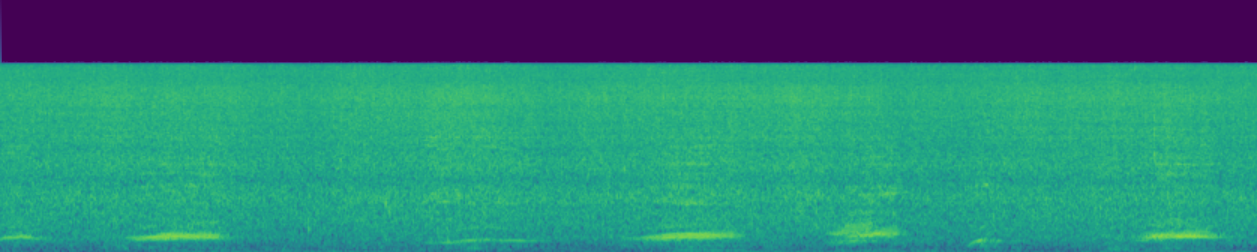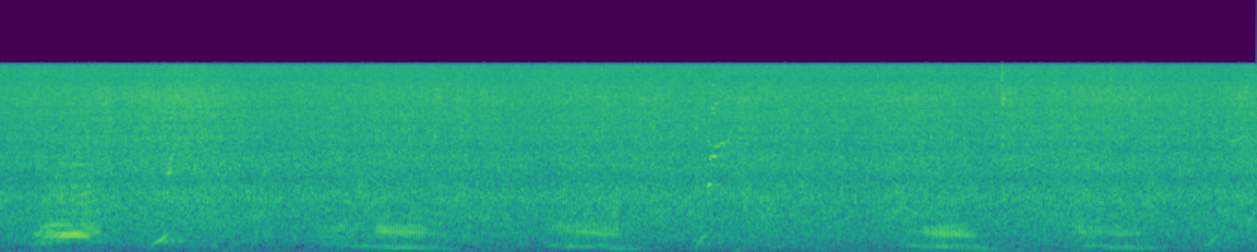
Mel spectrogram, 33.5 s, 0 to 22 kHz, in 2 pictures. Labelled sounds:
26.2	26.5	humpback whale, 1.9 to 2.3 kHz

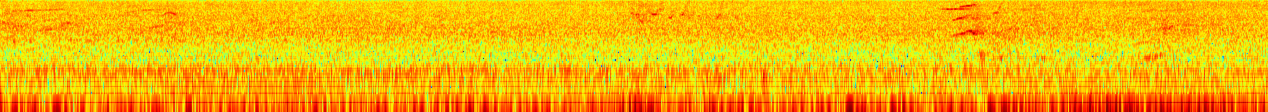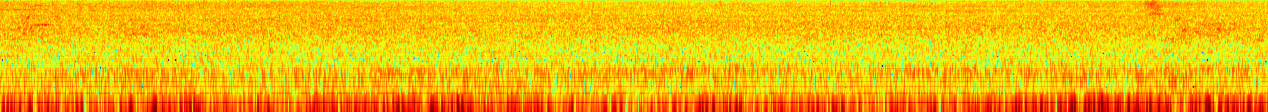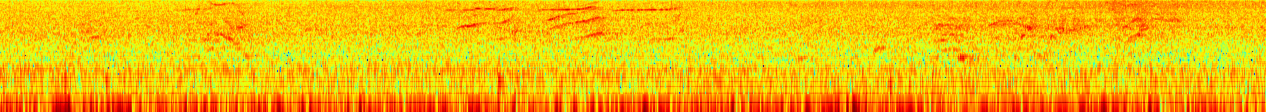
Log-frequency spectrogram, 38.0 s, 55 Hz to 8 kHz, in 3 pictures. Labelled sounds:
29.8	32.2	killer whale, 1.4 to 6.6 kHz

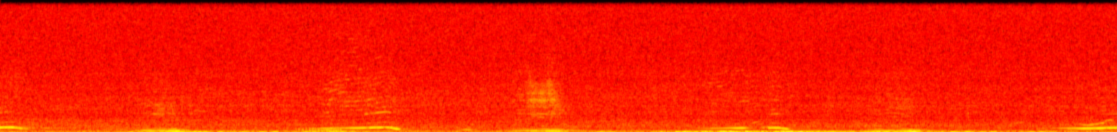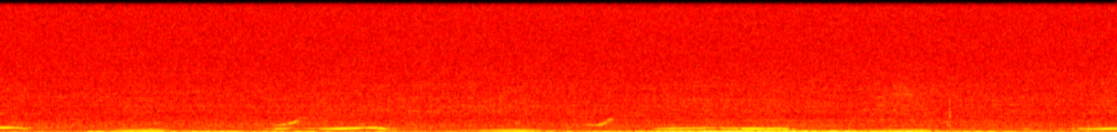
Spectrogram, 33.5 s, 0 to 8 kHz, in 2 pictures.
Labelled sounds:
5.5	5.9	humpback whale, 1.1 to 1.3 kHz
7.9	8.2	humpback whale, 1.0 to 2.0 kHz

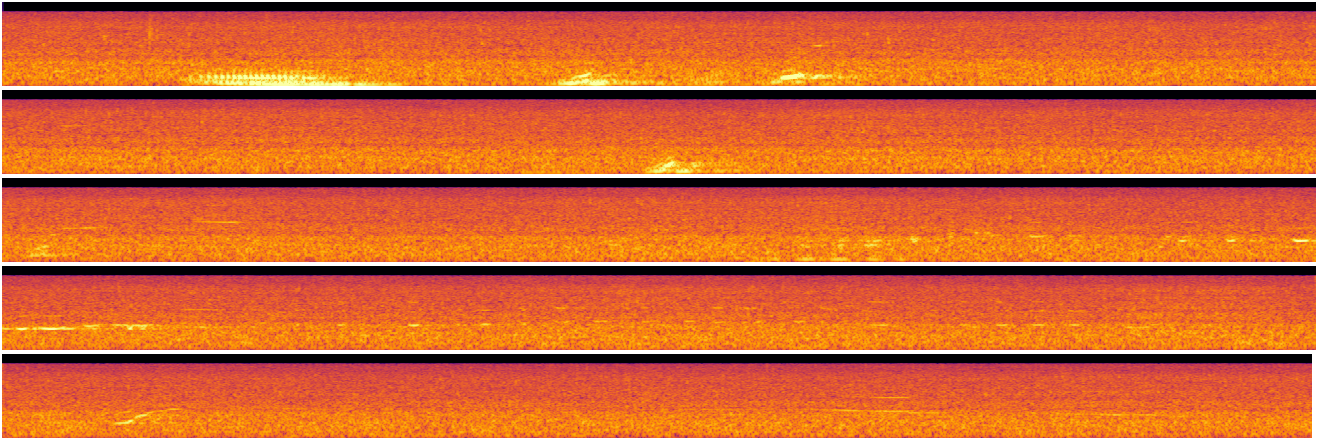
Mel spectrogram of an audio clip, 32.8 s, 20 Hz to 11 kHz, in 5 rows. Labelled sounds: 13.4	14.4	humpback whale, 1.5 to 2.1 kHz
19.6	20.5	humpback whale, 0.78 to 1.0 kHz
26.9	27.2	humpback whale, 0.78 to 1.2 kHz
30.4	31.0	humpback whale, 0.94 to 1.2 kHz

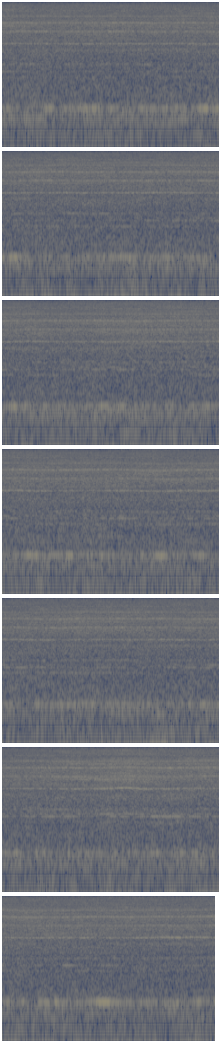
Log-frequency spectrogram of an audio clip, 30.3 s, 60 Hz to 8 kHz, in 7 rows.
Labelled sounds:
23.7	24.5	vessel noise, 2.0 to 5.3 kHz

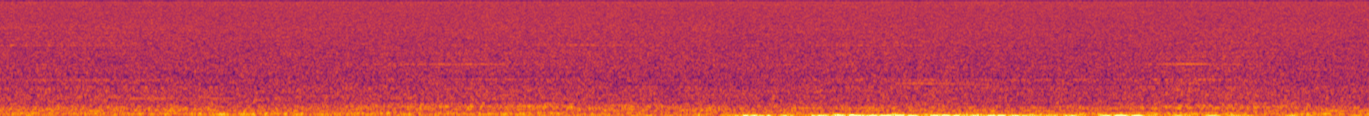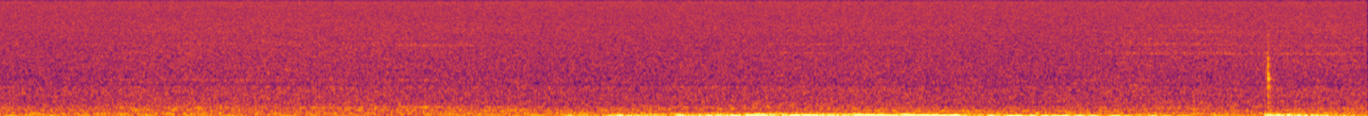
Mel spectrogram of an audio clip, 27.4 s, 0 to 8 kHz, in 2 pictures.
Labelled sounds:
11.6	12.1	vessel noise, 1.4 to 1.5 kHz

